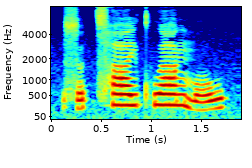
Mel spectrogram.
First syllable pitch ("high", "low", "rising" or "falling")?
rising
